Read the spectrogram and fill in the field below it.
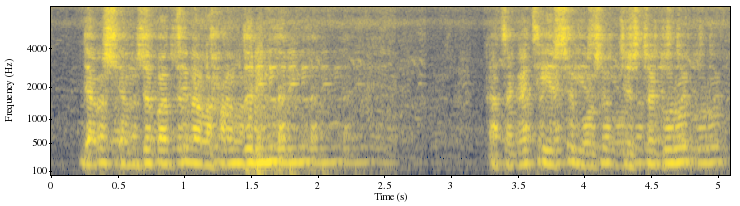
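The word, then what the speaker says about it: الحمد لله: নিয়ত বেঁধে দোয়া সানা পড়ে আপনি বলেন আলহামদুলিল্লাহ রাব্বিল আলামিন। আলহামদুলিল্লাহ, হাই হটি গলার ভিতর থেকে হেটা উচ্চারণ হবে।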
